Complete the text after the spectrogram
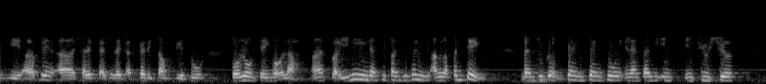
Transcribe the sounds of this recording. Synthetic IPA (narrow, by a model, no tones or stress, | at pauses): ɡiabehəʃaɾikaʔʃaɾakaʔ̚kadikampit̪u | t̪olɔŋt̪eŋɡɔʔlahə̃səbapinĩndasipans̬ipanaŋaʔ̚pənt̪ɪŋ | dand͡ʒuɡadɛŋzɛŋt̪uilaŋkaliininfjut͡ʃə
